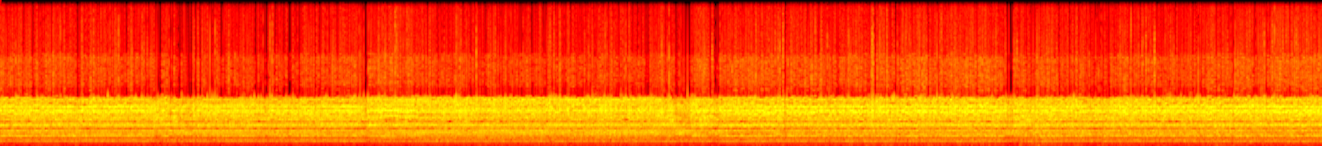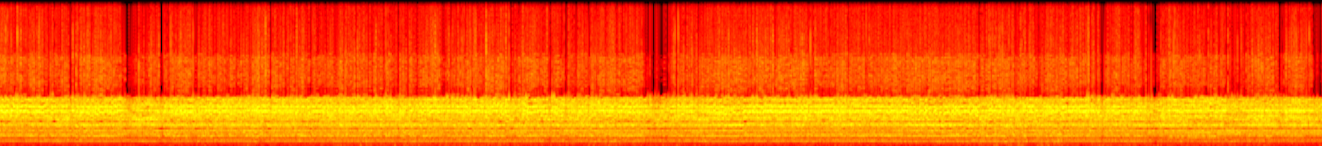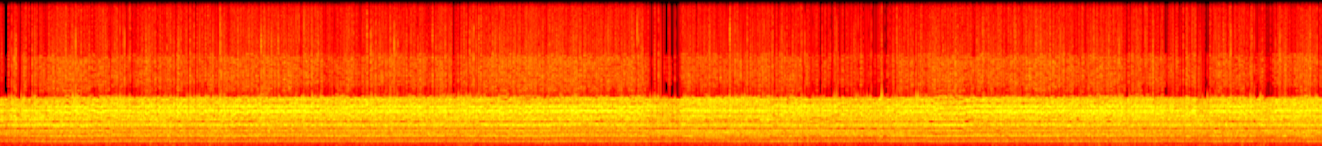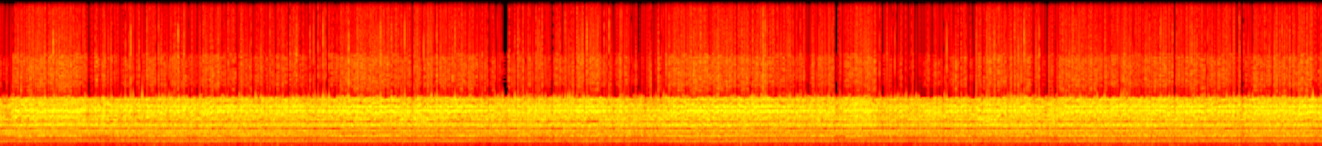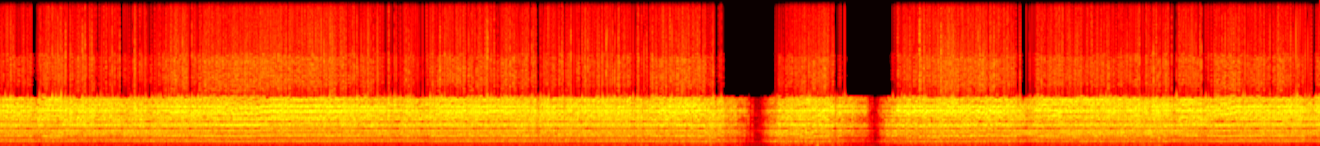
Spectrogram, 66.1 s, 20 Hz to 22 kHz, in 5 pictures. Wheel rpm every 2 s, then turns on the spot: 230, 230, 210, 210, 230, 230, 230, 230, 230, 240, 230, 230, 230, 230, 230, 230, 220, 220, 230, 230, 230, 230, 230, 220, 230, 230, 230, 230, 230, 200, 90, 200, 220.
none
